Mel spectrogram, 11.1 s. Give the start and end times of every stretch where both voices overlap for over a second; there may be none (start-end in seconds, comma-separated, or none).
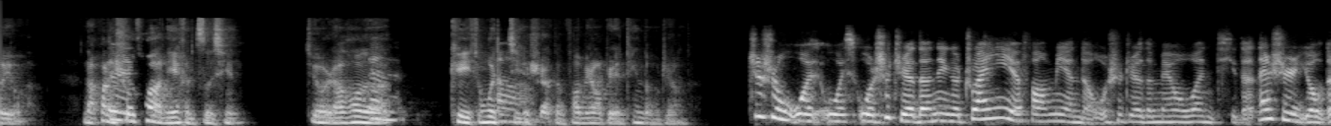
none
